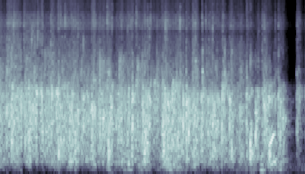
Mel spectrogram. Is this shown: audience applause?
yes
